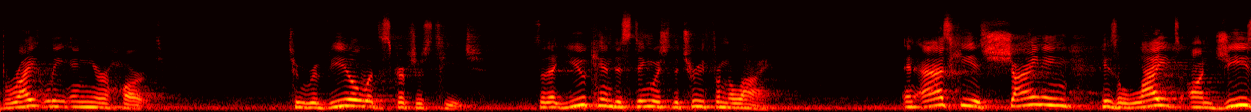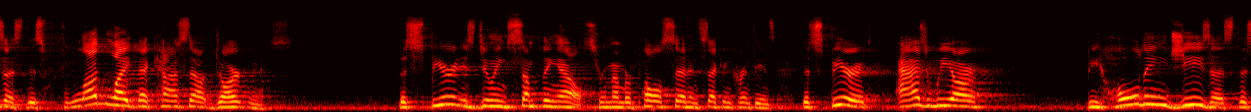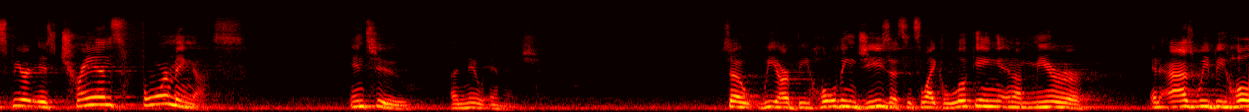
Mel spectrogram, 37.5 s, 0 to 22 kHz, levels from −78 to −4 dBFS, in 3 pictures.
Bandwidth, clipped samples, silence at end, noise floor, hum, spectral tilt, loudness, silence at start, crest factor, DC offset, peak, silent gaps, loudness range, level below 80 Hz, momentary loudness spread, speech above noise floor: 15 kHz; under 0.1%; 0 s; -57 dBFS; none; -6 dB/octave; -33 LUFS; 0 s; 20 dB; under 0.1%; -12 dBFS; none; 6 LU; -72 dBFS; 13 LU; 25 dB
